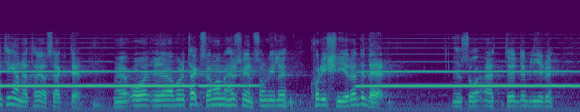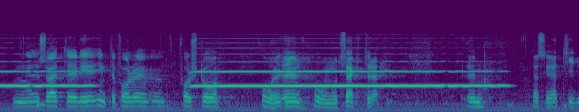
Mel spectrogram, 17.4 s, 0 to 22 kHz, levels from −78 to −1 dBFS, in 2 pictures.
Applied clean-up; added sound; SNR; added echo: none; Wind instrument, woodwind instrument; -4 dB; none.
